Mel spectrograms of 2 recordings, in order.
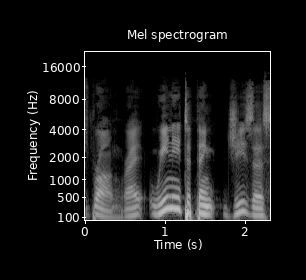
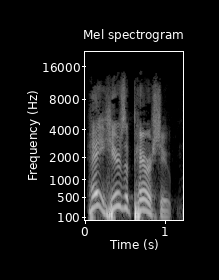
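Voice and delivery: higher, louder upbeat sales pitch; flight attendant's pitch; 7 semitones higher, 7 dB louder than usual. Acted. Flight attendant overselling a parachute to a passenger, eager pitch. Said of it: "guy is told by the flight attendant".

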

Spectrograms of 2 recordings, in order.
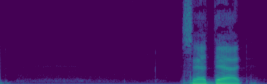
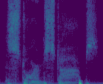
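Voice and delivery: whispered, much softer and lower; sudden whisper; 6 semitones lower, 13 dB quieter, slower than usual. Acted. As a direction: drop to a hush as the storm stops. Dramatic hush after storm.

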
